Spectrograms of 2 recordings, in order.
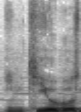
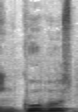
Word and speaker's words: Incubus: Incubus, no digan Incubus, por favor, es Incubus.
